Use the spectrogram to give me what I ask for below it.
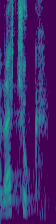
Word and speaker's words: Daciuk: É que a pronúncia do meu sobrenome é da Tchuka, né? É ucraniano, aí eu só troquei o Tchu ali pelo 2.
